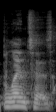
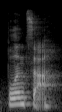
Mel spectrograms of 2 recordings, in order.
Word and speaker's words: blintz: have an a on the end of that blindsa you say it like that that's how you pronounce it but yeah it's actually blintz it well it's an e at the end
